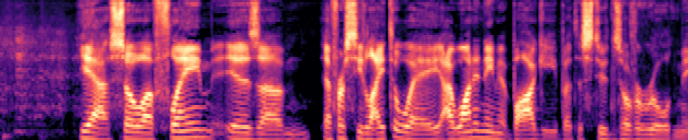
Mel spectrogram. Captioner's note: laughter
